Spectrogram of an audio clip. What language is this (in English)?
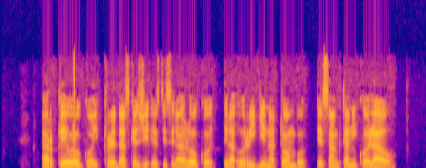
Esperanto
